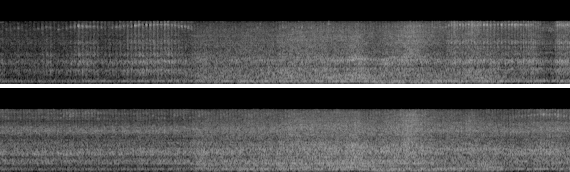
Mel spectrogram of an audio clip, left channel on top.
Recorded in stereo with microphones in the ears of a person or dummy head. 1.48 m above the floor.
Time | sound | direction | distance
1.9 | breathing | 25° right (ahead or behind) | 4 m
